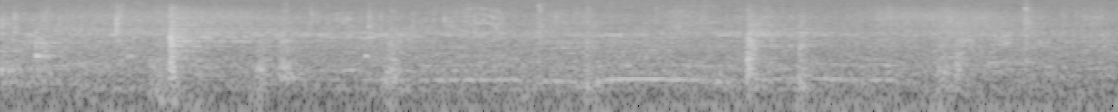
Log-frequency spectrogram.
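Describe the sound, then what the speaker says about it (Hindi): The Ayodhya Cantt Express runs past the Red Fort in Delhi at dusk, with a steady rolling rumble and rhythmic clickety-clack of wheels over rail joints, a faint squealing tone and occasional sharp clanks, heard close and continuous. "भाई दोस्तों, अपनी अयोध्या कैंट एक्सप्रेस लाल किला के पीछे से निकल रही है।"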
